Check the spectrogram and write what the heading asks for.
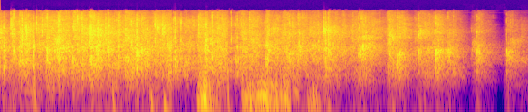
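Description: A crowd applauds the group from Munich steadily, a dense wash of many hands clapping at once, holding loud for several seconds before thinning out and tapering off near the end.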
